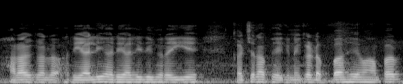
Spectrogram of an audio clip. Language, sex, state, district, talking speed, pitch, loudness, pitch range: Hindi, male, Bihar, Jahanabad, 195 wpm, 110 Hz, -18 LUFS, 110-115 Hz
